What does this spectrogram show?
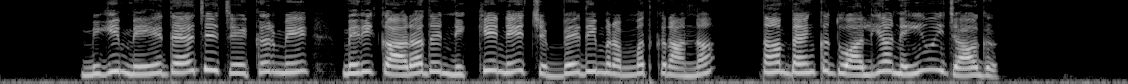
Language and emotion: Dogri, fearful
